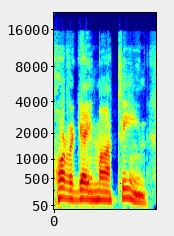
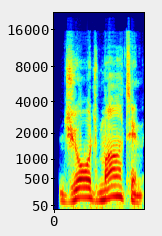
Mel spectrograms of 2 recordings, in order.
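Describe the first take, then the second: First: Slow mock Spanish pronunciation of the name; Spanish accent. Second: Said in the usual way. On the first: Film recapper giving George's alias, mock Spanish accent. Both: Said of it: "Sorry, I did a voice there".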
